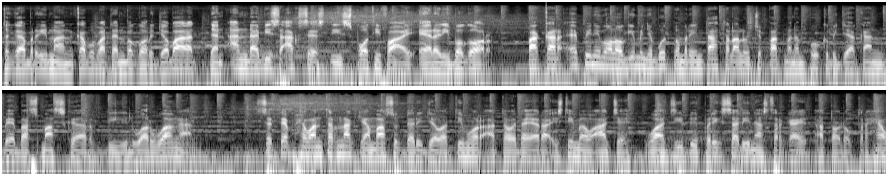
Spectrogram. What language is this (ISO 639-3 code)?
ind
